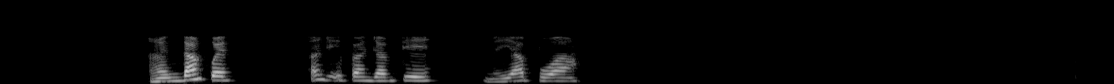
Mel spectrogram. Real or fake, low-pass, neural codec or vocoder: real; 3.6 kHz; none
